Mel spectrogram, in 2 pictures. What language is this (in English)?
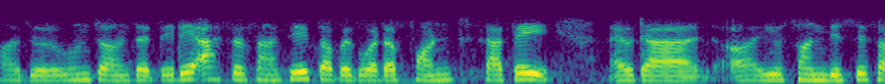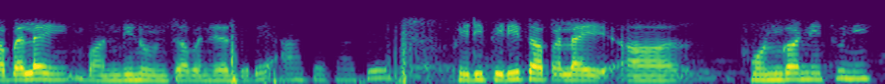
Nepali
